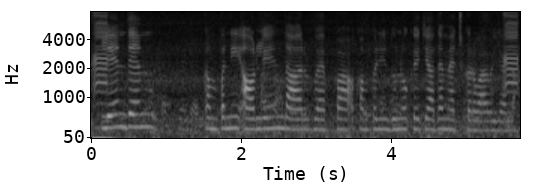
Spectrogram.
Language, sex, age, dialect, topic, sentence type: Bhojpuri, female, 18-24, Western, banking, statement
